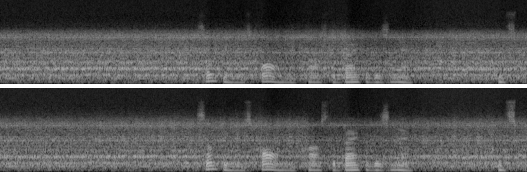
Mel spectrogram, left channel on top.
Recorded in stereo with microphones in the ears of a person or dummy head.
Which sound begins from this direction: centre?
A man speaking, at 2.0 s.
